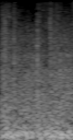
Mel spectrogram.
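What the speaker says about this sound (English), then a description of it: "that was a lucky ammo explosion there" An ammo explosion in the BattleTech mech combat game, a short, dense, rumbling boom that stays loud and broadband for under a second, with no voices over it.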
